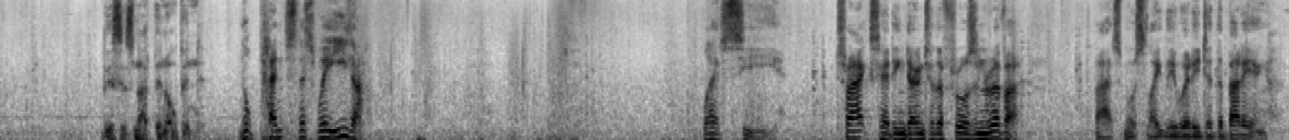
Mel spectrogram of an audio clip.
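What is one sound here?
A man with a deep voice speaks calmly.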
